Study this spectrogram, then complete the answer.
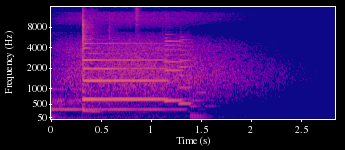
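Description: A short bright chime jingle plays.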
